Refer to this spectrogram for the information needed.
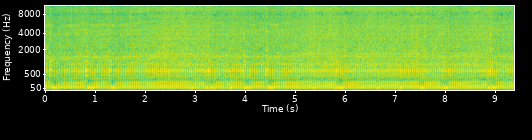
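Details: Poulan XT 12538 riding mower, 12.5 hp single-cylinder, 38-inch deck, warm, after new carburetor replaced one leaking fuel into crankcase: uneven thumping, beat stumbling and dipping about every second. Rough running; owner suspects intake/exhaust valves out of adjustment.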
